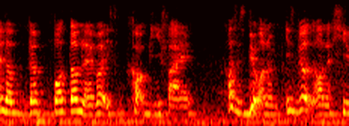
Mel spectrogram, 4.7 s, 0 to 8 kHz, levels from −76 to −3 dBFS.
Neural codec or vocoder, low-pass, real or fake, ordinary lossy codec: vocoder, 44.1 kHz, 80 mel bands, Vocos; 7.2 kHz; fake; AAC, 48 kbps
